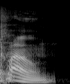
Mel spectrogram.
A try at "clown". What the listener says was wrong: Okay, yeah, it's there's just a slight space between the C and the L, you're adding a vowel. Clown school.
